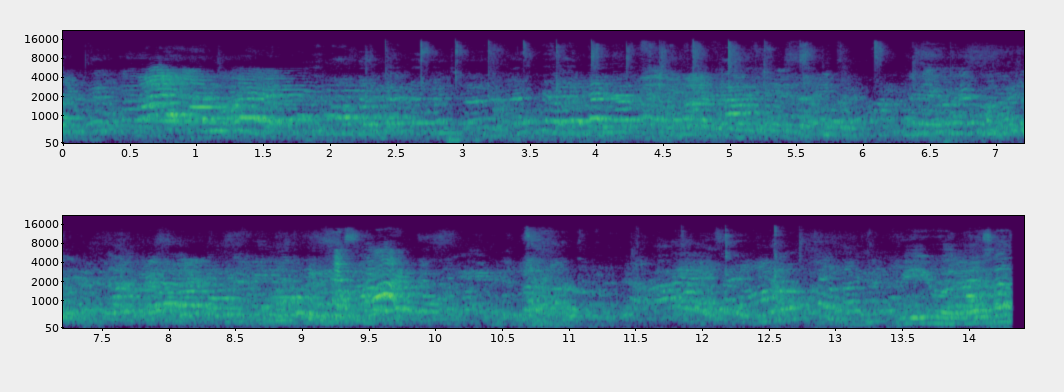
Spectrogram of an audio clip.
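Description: A group of teenagers sings together in a room with a slight echo.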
